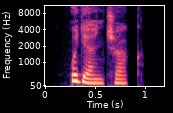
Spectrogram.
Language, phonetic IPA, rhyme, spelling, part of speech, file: Hungarian, [ˈuɟɒnt͡ʃɒk], -ɒk, ugyancsak, adverb, Hu-ugyancsak.ogg
- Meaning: 1. also, too (as well), equally 2. thoroughly, really, to the full (to a greater extent than is sufficient, more than is satisfactory, more strongly, better)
